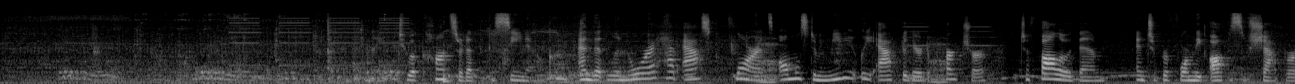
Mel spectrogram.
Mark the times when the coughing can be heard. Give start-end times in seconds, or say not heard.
not heard.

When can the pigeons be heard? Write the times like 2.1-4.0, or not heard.
0.6-12.6.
